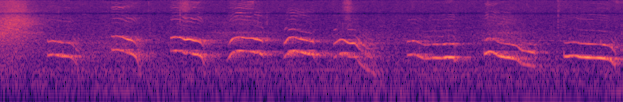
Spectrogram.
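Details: Japanese Chin and Pomeranian puppies, five weeks old, out for the first time without their mother, giving clear high whines that bend down in pitch, about two each second, some rising briefly before dropping.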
